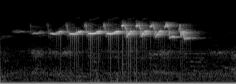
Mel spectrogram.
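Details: Rusty-collared seedeater from Niterói, Rio de Janeiro, singing in the tirano style: a dense, rapid burst of high, buzzy, chattering notes lasting under two seconds over a quiet background.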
